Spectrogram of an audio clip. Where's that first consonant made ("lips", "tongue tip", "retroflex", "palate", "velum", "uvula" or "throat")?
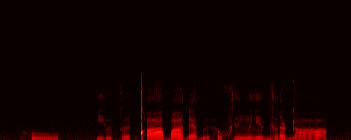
throat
